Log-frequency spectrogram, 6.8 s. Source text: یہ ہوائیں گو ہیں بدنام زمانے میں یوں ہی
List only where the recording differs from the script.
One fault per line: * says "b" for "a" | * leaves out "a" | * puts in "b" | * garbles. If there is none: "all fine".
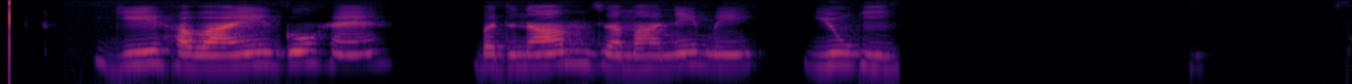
all fine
